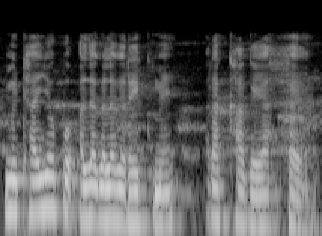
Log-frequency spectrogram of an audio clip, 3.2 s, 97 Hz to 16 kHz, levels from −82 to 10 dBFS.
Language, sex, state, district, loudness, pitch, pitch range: Hindi, male, Uttar Pradesh, Lucknow, -14 LUFS, 135 Hz, 120-145 Hz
